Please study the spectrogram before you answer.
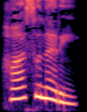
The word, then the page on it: ಹೊಸನೀರು: Kannada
